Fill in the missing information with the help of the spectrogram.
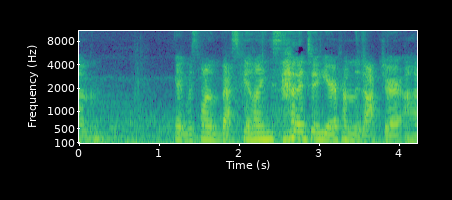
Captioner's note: laughs gently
